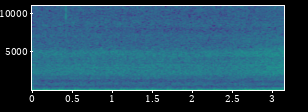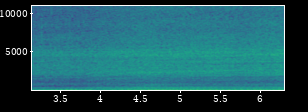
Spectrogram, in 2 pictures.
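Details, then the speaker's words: Mercedes W204 C63 AMG, M156 V8, right after replacing the spark plugs; deep steady rumble settling to a smooth even idle with no misfire or tick, normal idle. "Wow, it idles down even really good. I think we have success."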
